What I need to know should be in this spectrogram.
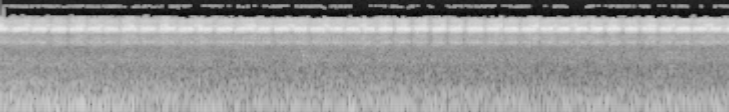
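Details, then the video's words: Cicadas calling in an Italian park, a continuous high buzzing band with a faint pulsing texture throughout, wind and low rumble underneath. "italian park ASMR Cicadas wind real atmosphere in an Italian park birds"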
